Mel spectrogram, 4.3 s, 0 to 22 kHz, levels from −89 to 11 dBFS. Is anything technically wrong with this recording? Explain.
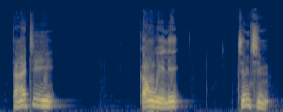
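Yes. Hard clipping from 0.24 to 0.71 s and 2.14 to 2.61 s: speech overdriven about 3 dB, then 5 dB, flattens peaks, adding harsh crackling distortion.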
